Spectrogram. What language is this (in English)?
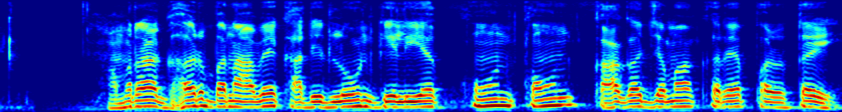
Maithili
